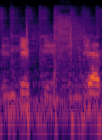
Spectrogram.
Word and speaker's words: indicted: Every single one of these, indicted. That's how you pronounce it, indicted. The C is silent.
